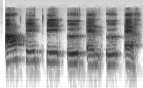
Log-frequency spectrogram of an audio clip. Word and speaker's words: appeler: Appeler. Porque este é o verbo no infinitivo. Infinitif. Tem dois P's, mas tem um L só. O que vai me fazer pronunciar desta forma, ó.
